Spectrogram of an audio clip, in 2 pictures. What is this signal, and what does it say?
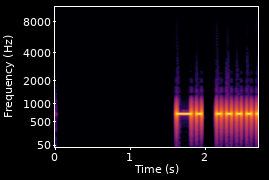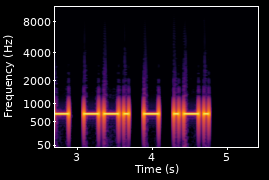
Morse code, heard as a keyed tone, about 18 wpm, 700 Hz. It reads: N4GTR
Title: Speed Racing - USA 1x3 Call Signs 15wpm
